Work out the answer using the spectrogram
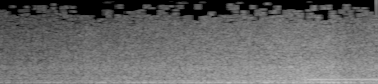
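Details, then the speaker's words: Grain dryer's conveying blower motor kicking on to push air through the pipes to the bin while the dryer is full and burners heat the plenum; steady airy roar building as it comes up to speed, normal blower operation. "you can hear the air system kicked on is that this motor back here run on the air through the pipes"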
